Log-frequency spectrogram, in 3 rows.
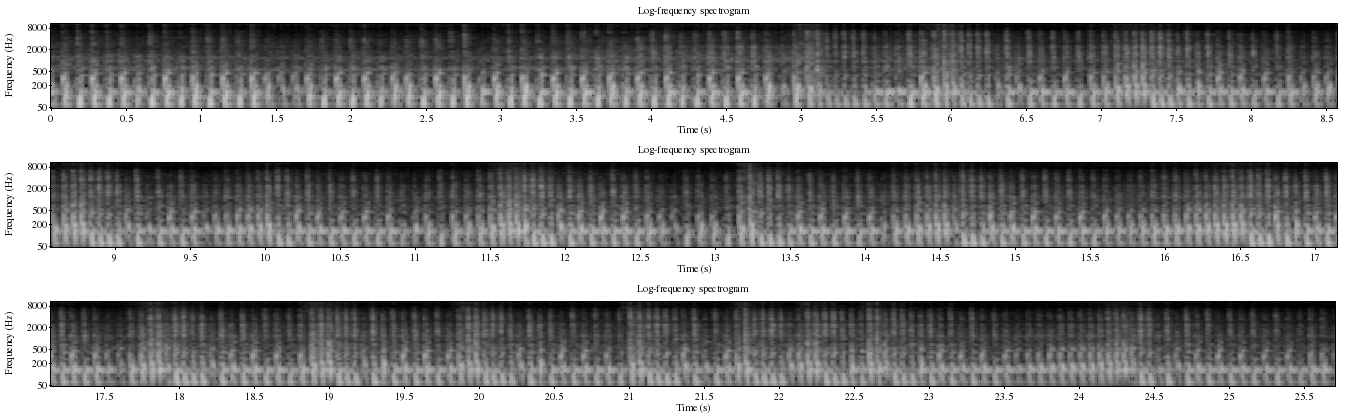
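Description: A Mega Moto 212 minibike engine fitted with an RLV one-inch trumpet exhaust tip idles and revs close by, a loud, lumpy, clattering putter that rises and falls in repeated bursts with no talking.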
